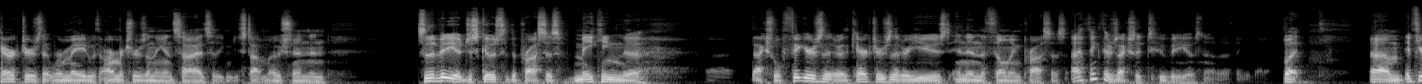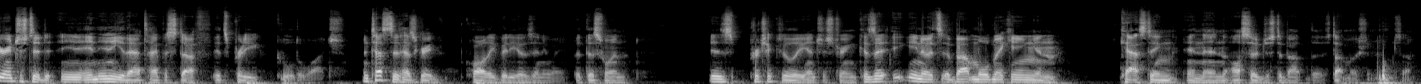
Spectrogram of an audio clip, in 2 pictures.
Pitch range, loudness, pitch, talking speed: 90-115 Hz, -17 LUFS, 100 Hz, 220 wpm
